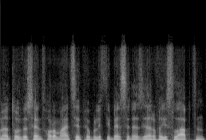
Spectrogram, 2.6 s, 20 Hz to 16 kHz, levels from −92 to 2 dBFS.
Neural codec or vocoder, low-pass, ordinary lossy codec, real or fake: codec, 16 kHz in and 24 kHz out, 0.8 kbps, FocalCodec, streaming, 65536 codes; 10.8 kHz; Opus, 64 kbps; fake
